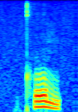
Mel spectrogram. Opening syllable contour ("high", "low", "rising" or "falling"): falling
